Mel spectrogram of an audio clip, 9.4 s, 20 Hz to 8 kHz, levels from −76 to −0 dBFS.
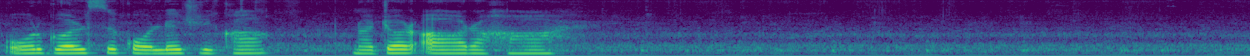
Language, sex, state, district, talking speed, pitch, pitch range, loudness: Hindi, female, Rajasthan, Jaipur, 45 wpm, 190 Hz, 185-195 Hz, -18 LUFS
